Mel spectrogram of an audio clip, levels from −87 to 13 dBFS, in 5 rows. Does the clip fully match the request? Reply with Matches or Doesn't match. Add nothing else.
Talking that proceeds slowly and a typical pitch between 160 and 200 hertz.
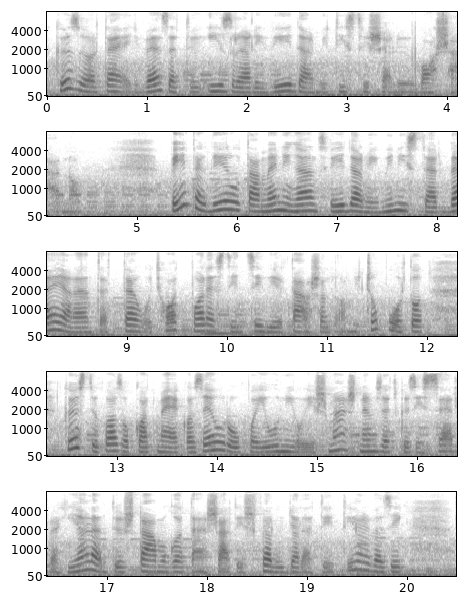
Matches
